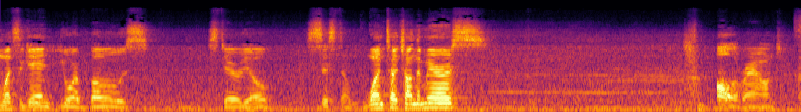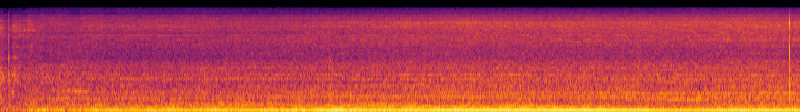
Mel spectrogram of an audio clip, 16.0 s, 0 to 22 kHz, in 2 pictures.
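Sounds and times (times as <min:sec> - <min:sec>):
low mechanical hum: 0:00.0 - 0:16.0
faint hiss: 0:07.9 - 0:16.0.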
